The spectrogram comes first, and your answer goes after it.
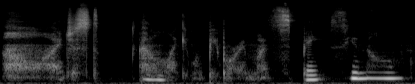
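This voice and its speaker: A woman voicing a playful, unhinged young villain inmate in a chummy, slangy ASMR roleplay, mostly in a breathy whisper. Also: high-pitched, steady tone, a little slow, a little mellow. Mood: reassuring, chummy.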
